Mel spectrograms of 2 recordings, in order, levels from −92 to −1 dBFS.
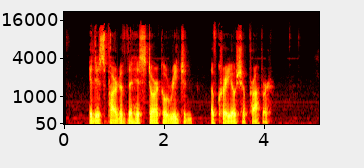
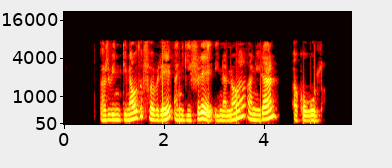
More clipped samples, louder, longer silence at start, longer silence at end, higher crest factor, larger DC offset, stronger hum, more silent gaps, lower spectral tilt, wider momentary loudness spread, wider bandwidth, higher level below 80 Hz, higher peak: neither; about the same, -20 LUFS vs -18 LUFS; second, 0.5 s vs 0.7 s; first, 1 s vs 0.6 s; about the same, 20 dB vs 16 dB; neither; neither; second, none vs 4.35-4.55 s; about the same, -5 dB/octave vs -5.5 dB/octave; about the same, 12 LU vs 10 LU; first, 14 kHz vs 8 kHz; first, -34 dBFS vs -52 dBFS; about the same, -2 dBFS vs -2 dBFS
